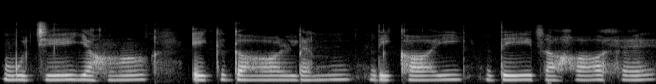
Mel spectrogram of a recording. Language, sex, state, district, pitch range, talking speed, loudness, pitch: Hindi, female, Rajasthan, Jaipur, 205-215 Hz, 75 wpm, -20 LUFS, 210 Hz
